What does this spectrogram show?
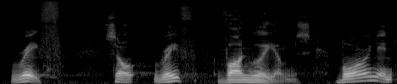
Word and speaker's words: Ralph: And the first name, R-A-L-P-H, he pronounced as Rafe.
